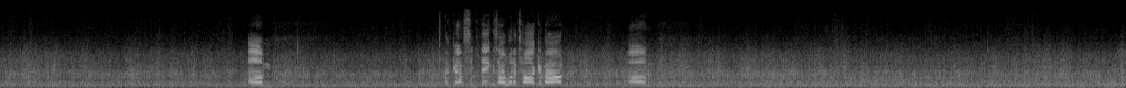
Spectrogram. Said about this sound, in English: Because not only am I getting all the noise, it's a very noisy car. It's made to be efficient, not be nice.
